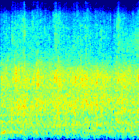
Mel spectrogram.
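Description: An audience at a Spanish-language church service applauding for Jesus after a prayer, a steady, dense wash of many hands clapping at once with no pauses and no voices over it, holding an even loudness from start to finish.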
